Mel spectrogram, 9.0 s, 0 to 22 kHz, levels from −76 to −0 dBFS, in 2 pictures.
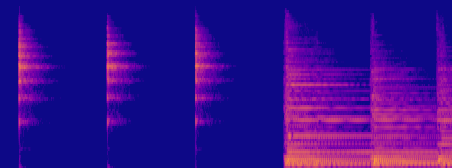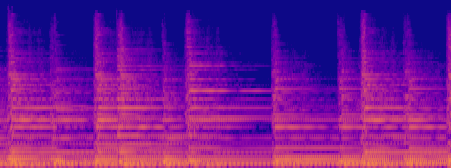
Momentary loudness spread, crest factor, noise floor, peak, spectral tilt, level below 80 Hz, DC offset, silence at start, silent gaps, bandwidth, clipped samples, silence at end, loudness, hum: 7 LU; 22 dB; -76 dBFS; -8 dBFS; -4.5 dB/octave; -60 dBFS; under 0.1%; 0.2 s; none; 17 kHz; under 0.1%; 0 s; -28 LUFS; none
